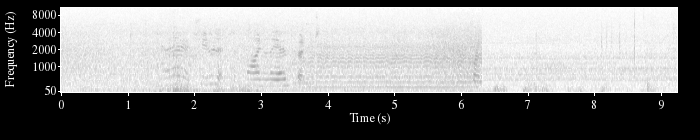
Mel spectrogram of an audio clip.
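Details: Female hairy-footed flower bee emerging from a nest sealed by her mother in May 2019, with a male nearby, in a garden at Buckfastleigh, Devon, UK, on 29 March 2020. A wavering then steady droning buzz is heard over low rumbling background noise.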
